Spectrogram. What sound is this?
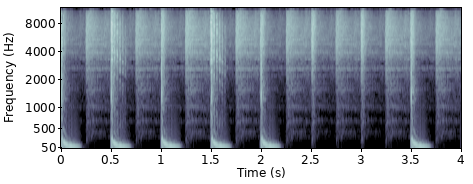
A collection of sounds created with Electribe MX1 in Vemberaudio Shortcircuit, some processing to get Toms & Hats, and a master multiband limiter to avoid peaks.
Col.leció de sons creats amb una Electribe MX1 samplejats i mapejats en Vemberaudio Shortcircuit, on han sigut processats per obtenir Toms, Hats i altres sons que no caben dins dels 9. Per evitar pics de nivell s'ha aplicat un compressor multibanda suau i s'ha afegit una lleugera reverb (Jb Omniverb) per suavitzar altres sons.
Enjoy these sounds and please tell me if you like them.
Disfrutad usando éstos sonidos, si os gustan me gustará saberlo.
Disfruteu fent servir aquests sons, si us agraden m'agradarà saber-ho.
Electribe, EMX1, JuliusLC, Shortcircuit, StudioOne, Vemberaudio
